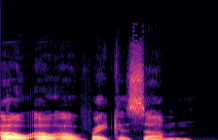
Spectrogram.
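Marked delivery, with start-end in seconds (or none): none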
